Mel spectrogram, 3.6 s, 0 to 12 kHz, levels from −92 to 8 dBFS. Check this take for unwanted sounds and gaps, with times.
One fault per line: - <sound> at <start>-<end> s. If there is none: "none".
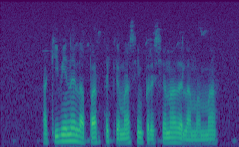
none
